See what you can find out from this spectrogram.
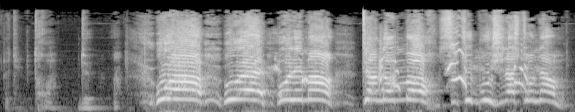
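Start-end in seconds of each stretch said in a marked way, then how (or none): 1.5-5.6 full-volume high battle yell; shouting threat. Pretend. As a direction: storm in screaming to scare him. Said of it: "si j'arrive en criant très fort". (hurlement menaçant à pleine voix)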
